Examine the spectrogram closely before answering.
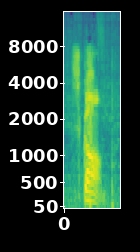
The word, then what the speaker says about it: Scomp: And that's how it's pronounced. I don't care what anybody else wants to claim. That's how I was told it was pronounced, Scomp. That's the way my dad pronounced it.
